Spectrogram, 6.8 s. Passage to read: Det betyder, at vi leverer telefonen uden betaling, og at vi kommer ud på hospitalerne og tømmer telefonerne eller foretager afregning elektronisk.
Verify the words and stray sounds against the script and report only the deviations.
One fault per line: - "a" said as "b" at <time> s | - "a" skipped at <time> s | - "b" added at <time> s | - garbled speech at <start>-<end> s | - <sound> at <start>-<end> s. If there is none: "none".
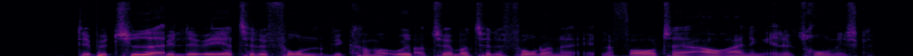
- "at" skipped at 1.2 s
- "uden betaling og" skipped at 2.4 s
- "på hospitalerne" skipped at 3.1 s
- dropout at 4.5-4.5 s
